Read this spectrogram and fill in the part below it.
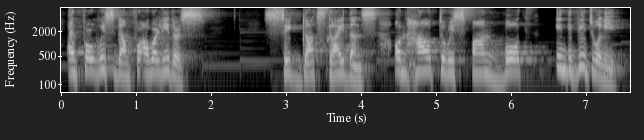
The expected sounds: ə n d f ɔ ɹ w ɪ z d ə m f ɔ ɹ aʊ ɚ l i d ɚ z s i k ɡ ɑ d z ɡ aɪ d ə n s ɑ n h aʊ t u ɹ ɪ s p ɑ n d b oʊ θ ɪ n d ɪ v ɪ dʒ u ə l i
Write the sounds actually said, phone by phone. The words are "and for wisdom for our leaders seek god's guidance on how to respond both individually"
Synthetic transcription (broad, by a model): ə n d f ɔ ɹ w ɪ s d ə m f ɔ ɹ aʊ ɚ l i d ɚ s s i k ɡ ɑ d s ɡ aɪ d ə n s ɑ n h aʊ t u ɹ ɪ s p ɑ n d b oʊ θ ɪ n d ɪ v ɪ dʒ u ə l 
